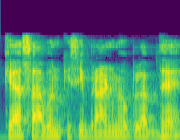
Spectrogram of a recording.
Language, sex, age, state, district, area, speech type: Hindi, male, 30-45, Madhya Pradesh, Jabalpur, urban, read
